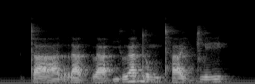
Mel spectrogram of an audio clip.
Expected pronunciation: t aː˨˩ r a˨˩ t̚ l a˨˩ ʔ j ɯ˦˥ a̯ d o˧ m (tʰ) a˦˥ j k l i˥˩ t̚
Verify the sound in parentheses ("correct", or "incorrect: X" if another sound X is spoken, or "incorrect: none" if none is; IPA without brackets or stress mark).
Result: correct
